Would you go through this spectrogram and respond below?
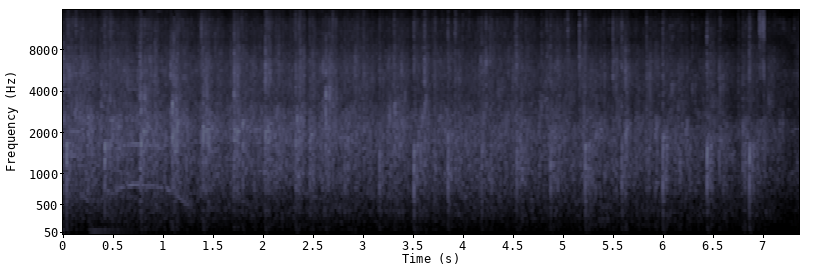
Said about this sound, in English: Let's give another round of applause for all those students.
